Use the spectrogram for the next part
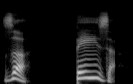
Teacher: Then our essential particle, the, and finally the noun, 杯子. That's 杯, a high, flat first tone, and a light, neutral, 子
